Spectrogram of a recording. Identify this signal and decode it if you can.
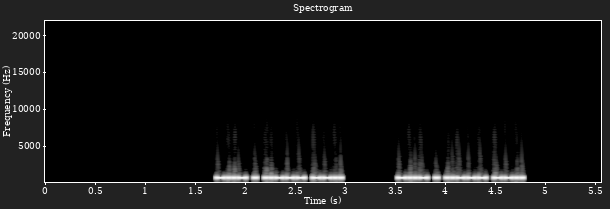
Morse code, heard as a keyed tone, about 46 wpm, 700 Hz. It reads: XE2Z XE2Z
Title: DXCC-100 Call Signs - 4 Characters - Repeated 2x - 45wpm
